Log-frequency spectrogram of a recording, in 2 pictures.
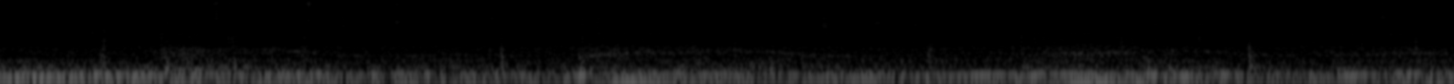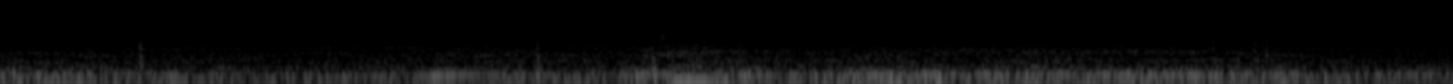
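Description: Low, steady rumble of a car's engine and tyres heard from inside the cabin while creeping along in slow traffic, swelling briefly twice.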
